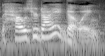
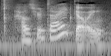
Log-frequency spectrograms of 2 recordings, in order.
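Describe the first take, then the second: First: The question is asked in a plain, sincere tone. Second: The question is asked in a snarky, judging tone. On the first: It is a simple, genuine question. "as simple as" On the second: It mocks the diet passive-aggressively. "depending on the tone"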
